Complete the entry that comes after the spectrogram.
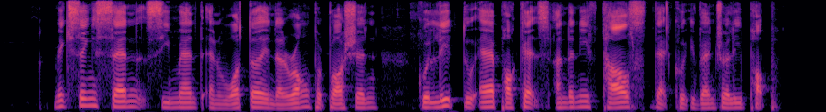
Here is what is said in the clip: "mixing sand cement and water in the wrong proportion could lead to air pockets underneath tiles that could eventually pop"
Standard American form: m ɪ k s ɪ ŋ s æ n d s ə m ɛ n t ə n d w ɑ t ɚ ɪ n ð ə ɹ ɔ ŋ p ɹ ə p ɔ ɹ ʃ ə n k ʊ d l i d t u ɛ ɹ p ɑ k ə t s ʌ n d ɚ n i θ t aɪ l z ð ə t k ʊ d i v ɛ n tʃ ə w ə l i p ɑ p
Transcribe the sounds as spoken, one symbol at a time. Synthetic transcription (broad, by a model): m ɪ k s ɪ ŋ s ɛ n s ə m ɛ n t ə n w ɑ t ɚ ɪ n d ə ɹ ɔ ŋ p ɹ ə p ɔ ʃ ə n k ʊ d l i d t u ɛ p ɑ k ə t s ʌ n d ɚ n i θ t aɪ l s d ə t k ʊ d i v ɛ n tʃ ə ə l i p ɑ p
